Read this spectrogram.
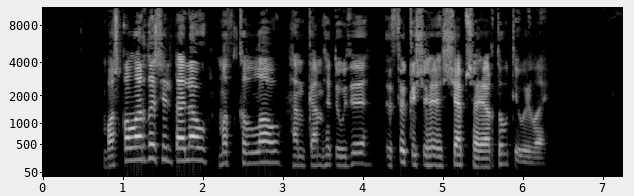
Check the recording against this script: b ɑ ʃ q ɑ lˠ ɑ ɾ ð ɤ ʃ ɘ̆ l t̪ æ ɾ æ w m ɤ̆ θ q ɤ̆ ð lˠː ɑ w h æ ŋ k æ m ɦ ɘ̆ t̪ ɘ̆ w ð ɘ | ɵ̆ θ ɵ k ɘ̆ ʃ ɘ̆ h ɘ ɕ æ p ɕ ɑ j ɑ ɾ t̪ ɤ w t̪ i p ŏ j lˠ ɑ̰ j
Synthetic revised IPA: b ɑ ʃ q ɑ lˠ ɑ ɾ ð ɤ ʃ ɘ̆ l t̪ æ l æ w m ɤ̆ θ q ɤ̆ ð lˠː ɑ w h æ m k æ m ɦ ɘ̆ t̪ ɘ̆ w ð ɘ | ɵ̆ f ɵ k ɘ̆ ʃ ɘ̆ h ɘ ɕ æ p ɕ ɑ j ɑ ɾ t̪ ɤ w t̪ i p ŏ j lˠ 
